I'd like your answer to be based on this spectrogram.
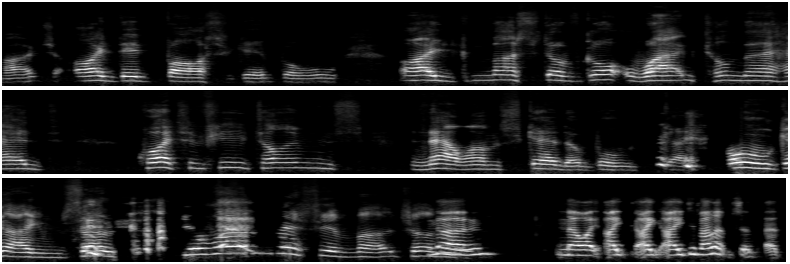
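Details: Adult male with spastic cerebral palsy attributed to lack of oxygen at birth, affecting limb control and speech; dysarthria in spastic cerebral palsy.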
